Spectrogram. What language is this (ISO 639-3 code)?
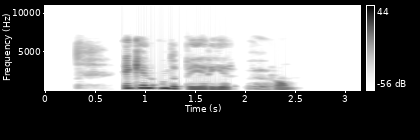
fry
